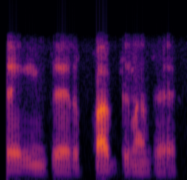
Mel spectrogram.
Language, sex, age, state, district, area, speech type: Tamil, male, 30-45, Tamil Nadu, Chengalpattu, rural, conversation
